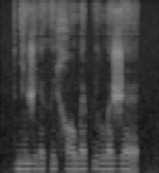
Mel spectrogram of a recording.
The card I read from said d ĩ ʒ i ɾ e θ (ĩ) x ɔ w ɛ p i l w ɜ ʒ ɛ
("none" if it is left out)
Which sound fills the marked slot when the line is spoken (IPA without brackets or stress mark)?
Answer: i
